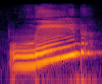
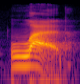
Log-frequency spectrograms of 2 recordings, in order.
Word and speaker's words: lead: Two pronunciations, lead and lead.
